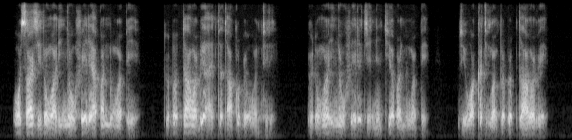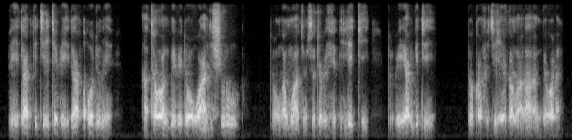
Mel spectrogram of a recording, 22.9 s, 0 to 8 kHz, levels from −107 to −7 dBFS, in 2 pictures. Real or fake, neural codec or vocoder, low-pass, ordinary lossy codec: fake; autoencoder, 22.05 kHz, a latent of 192 numbers a frame, VITS, trained on one speaker; 7.2 kHz; none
